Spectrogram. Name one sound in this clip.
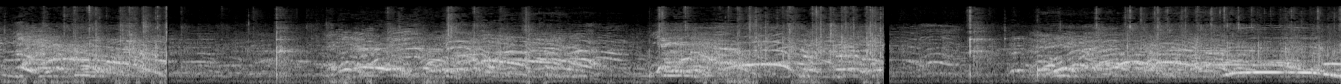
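Young players shout and cheer nearby, outdoors.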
